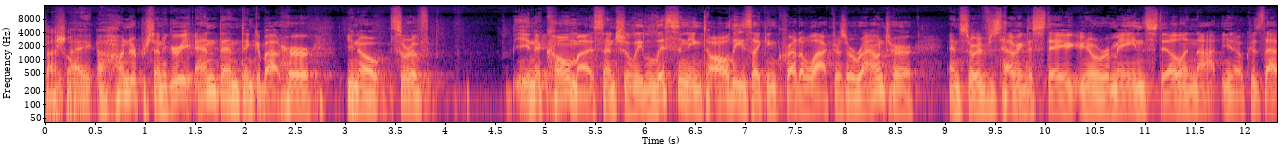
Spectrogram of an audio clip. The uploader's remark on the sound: in a Q&A at the DGA theater in Los Angeles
